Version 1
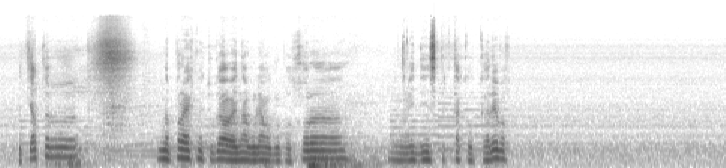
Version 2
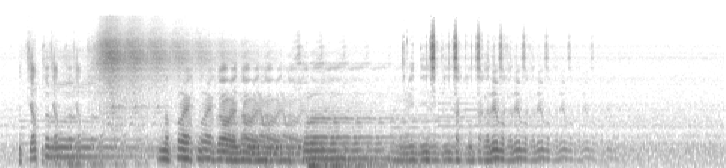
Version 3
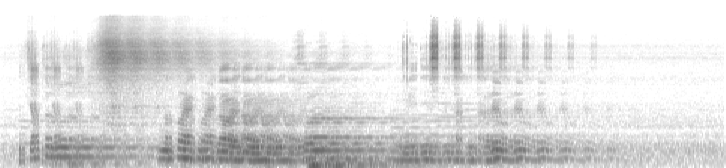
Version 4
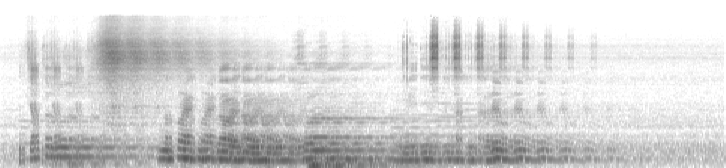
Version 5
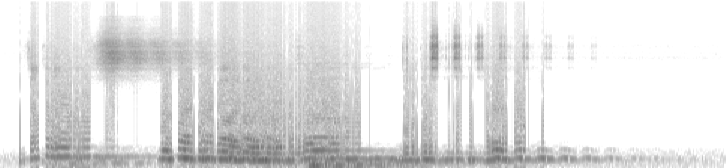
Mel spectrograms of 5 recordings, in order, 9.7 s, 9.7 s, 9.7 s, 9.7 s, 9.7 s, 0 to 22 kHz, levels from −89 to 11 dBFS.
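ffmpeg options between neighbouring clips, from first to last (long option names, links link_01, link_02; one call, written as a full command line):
ffmpeg -i in.wav -af "aecho=1:1:303|606|909|1212|1515|1818|2121:0.531|0.297|0.166|0.0932|0.0522|0.0292|0.0164,volume=-7dB" out.wav
ffmpeg -i in.wav -filter_complex "[0:a]highshelf=frequency=4100:gain=6.5,asplit=2[link_01][link_02];[link_02]adelay=47,volume=-2.5dB[link_03];[link_01][link_03]amix=inputs=2:normalize=0,volume=-4dB" out.wav
ffmpeg -i in.wav -af "equalizer=frequency=150:width_type=o:width=0.33:gain=7,volume=3dB" out.wav
ffmpeg -i in.wav -filter_complex "[0:a]acrossover=split=210|3900[link_01][link_02][link_03];[link_01]aecho=1:1:594:0.501[link_04];[link_02]acrusher=bits=5:mix=0:aa=0.000001[link_05];[link_04][link_05][link_03]amix=inputs=3:normalize=0,volume=-8dB" out.wav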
